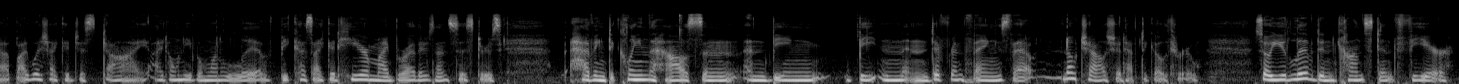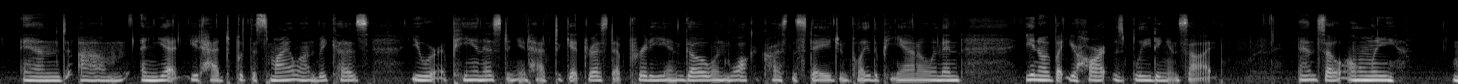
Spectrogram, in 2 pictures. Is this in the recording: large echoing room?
no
